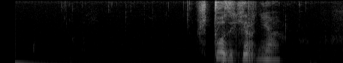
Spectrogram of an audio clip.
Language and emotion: Russian, angry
